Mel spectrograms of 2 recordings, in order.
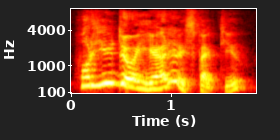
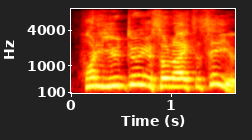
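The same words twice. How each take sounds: First: High, loud burst of delighted surprise; happy surprise. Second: High, delighted greeting after a gasp; gasp, then greet an unexpected friend; happy gasp. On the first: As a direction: exclaim as if someone turned up unexpectedly. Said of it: "the happy surprise is one of the old". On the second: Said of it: "Or the happy gasp". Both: Shown as a demonstration.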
